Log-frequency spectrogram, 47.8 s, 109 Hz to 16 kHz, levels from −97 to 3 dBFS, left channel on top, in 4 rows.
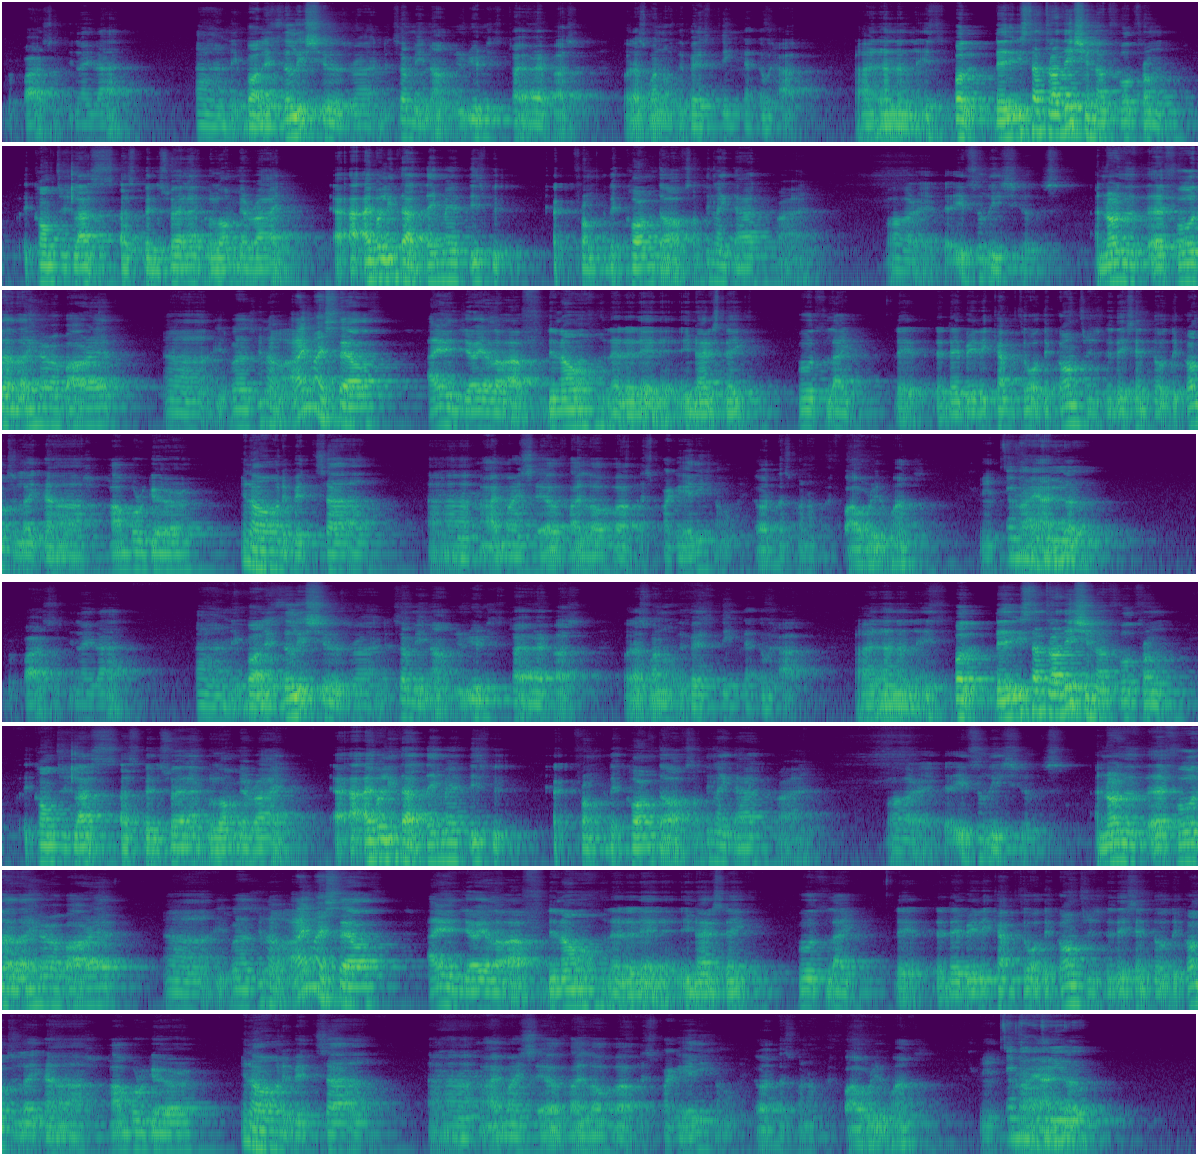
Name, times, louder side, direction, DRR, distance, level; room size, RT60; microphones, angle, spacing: voice 1, 0.2-1.2 1.9-5.7 6.2-7.9 8.5-11.6 12.3-14.8 15.3-17.0 17.8-20.0 20.8-22.5 22.9-25.0 25.5-27.7 28.2-31.3 31.9-32.4 32.8-37.8 38.3-39.6 40.1-43.6 43.8-44.0 44.3-45.0 45.7-46.6, equal, 20° left, -2 dB, 2.0 m, -30 dB
voice 2, 2.2-2.6 9.2-9.3 15.6-16.0 40.2-40.9 45.9-46.7, right 2 dB, 35° right, 0 dB, 5.2 m, -36 dB
29.0 x 19.5 x 2.6 m, 1.0 s
head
